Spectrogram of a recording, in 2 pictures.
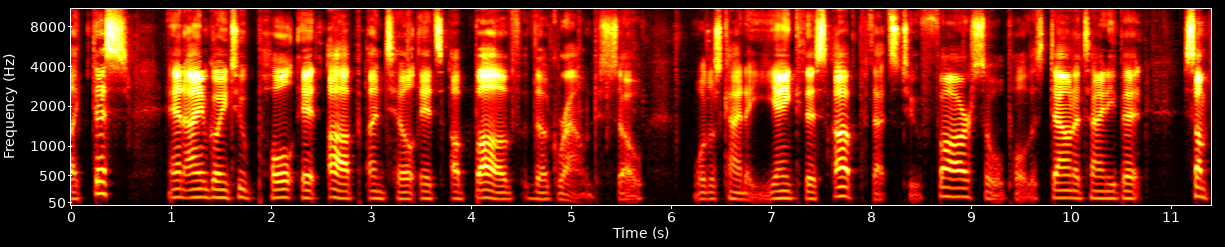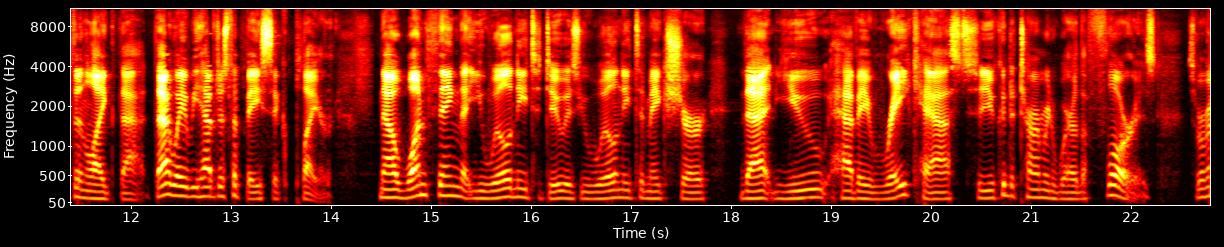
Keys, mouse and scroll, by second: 0.1 ctrl+click, 0.5 w, 2.4-5.8 typing, 2.4 ctrl+click, 5.5 right click, 7.4 ctrl+click, 7.9 typing, 8.1 right click, 10.3 click, 10.7-13.1 typing, 11.2 click, 12.0-13.1 right drag, 13.2-14.3 right drag, 14.9-16.0 drag.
